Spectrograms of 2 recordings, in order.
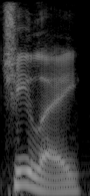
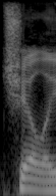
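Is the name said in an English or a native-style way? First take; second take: native-style; English. First: The name is said with a native-style pronunciation. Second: The name is said with a plain English pronunciation. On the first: The speaker calls it right. "Make sure you call it" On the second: The speaker calls it wrong. "don't call the country of Chile"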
